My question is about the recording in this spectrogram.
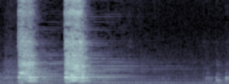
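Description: A steel banjo string being drawn through the hole in a tuning peg: two short scraping rasps about half a second apart, each setting the Irish tenor banjo's strings ringing faintly as the sound dies away.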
